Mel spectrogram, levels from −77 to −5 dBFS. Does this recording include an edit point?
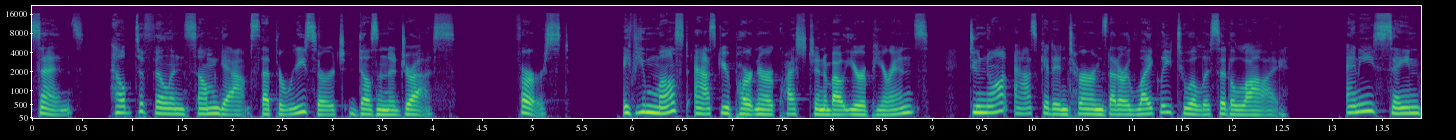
no; 0 cuts

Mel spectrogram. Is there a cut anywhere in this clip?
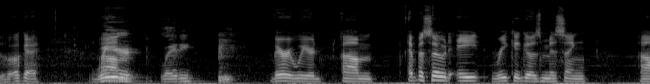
no; 0 cuts

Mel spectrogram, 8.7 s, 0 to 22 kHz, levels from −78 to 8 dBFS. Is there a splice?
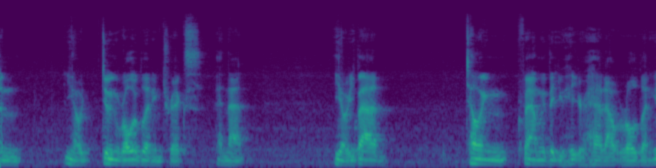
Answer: yes; 3 cuts; at 1.3 s, 4.7 s, 6.9 s

